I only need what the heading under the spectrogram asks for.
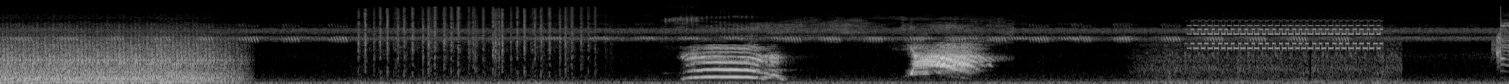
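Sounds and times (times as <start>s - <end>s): crickets chirping: 1.8s - 15.0s
person groaning: 6.8s - 7.9s
person crying out: 6.8s - 8.0s, 9.0s - 10.1s
electronic phone tone: 11.8s - 13.9s.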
